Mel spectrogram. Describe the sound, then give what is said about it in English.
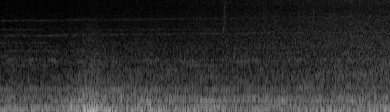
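Steady rain of a summer storm hisses throughout while a deep rumble of thunder swells early on and fades back into the downpour. No voices, just a continuous, fairly loud storm. “Cortex, a nice summer storm. Something to cool our guests off.”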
